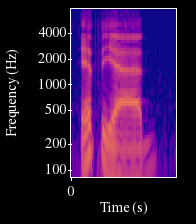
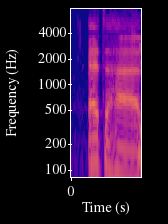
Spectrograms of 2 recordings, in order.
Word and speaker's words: Etihad: ITHAD. ITHAD? Etihad.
